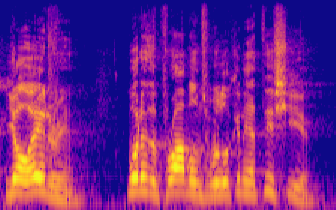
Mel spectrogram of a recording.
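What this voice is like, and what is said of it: Rocky impression. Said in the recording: “your Rocky imitation”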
